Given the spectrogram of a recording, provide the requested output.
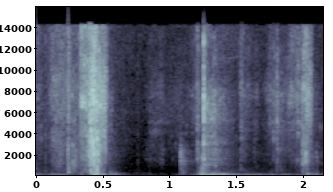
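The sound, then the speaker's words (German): Pages of a heavy encyclopedia being leafed through, with two crisp bursts of papery rustling and flapping separated by a brief pause. “guck mal, blättert mal hier im”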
